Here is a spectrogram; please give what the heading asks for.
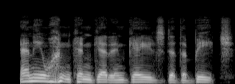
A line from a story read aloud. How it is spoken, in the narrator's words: she laughed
